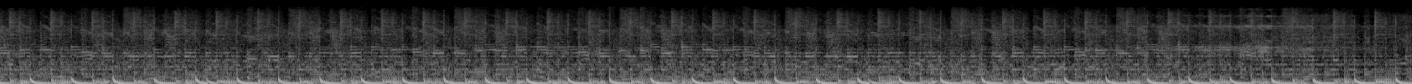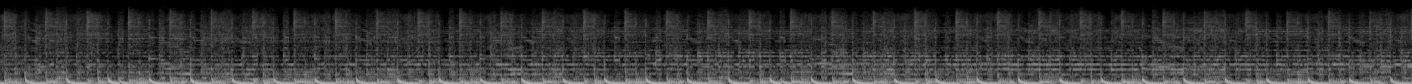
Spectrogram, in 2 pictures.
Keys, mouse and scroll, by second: 0.0 p, 0.2 f, 0.3 middle click, 0.6 f, 0.9 click, 2.1 middle click, 2.7 shift+c, 2.8 shift+f, 3.3-5.2 middle drag, 5.2 click, 5.6 middle click, 6.1-7.9 drag, 7.9 middle click, 8.9-10.0 drag, 10.0-11.7 middle drag, 10.5 f, 11.1-12.5 drag, 12.5-13.9 middle drag, 13.9-15.4 drag, 15.8 f, 16.3-17.9 drag, 18.3 f, 19.1 click, 19.9-22.5 middle drag, 23.2-24.8 middle drag, 24.3 f, 24.6 f, 25.2 click, 26.9 middle click, 27.6-28.2 drag.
